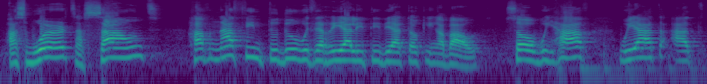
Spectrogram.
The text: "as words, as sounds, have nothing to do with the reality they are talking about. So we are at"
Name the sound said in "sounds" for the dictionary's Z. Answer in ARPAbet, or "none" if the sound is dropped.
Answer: S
